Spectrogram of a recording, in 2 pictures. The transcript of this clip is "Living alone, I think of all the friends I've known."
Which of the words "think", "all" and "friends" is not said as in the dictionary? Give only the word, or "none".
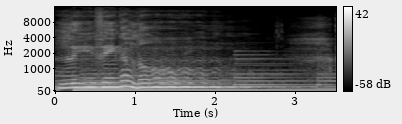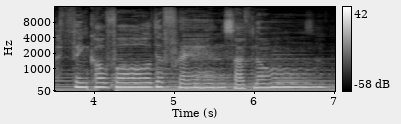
none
